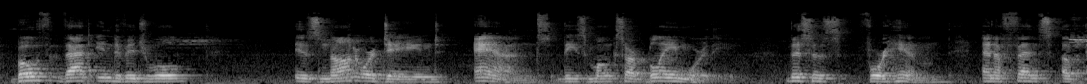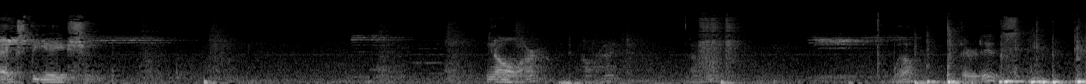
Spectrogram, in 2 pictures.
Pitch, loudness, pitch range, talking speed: 135 Hz, -25 LUFS, 115-145 Hz, 85 wpm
